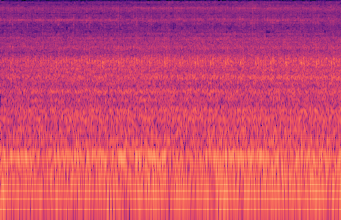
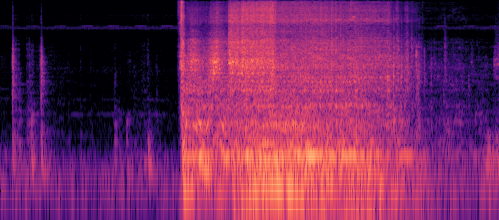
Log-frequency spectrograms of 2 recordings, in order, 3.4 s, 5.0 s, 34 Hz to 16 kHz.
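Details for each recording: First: 1963 Chevy II inline six, long parked, started after the fuel pump was primed and began pumping fuel. Steady, even idle with a smooth continuous drone and no misses or knocks; normal idle. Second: 1963 Chevy II inline-six, long parked, jumped at the starter due to a faulty ignition switch: starter cranks at a steady quick beat for about two seconds but never catches. Cranks, won't start.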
